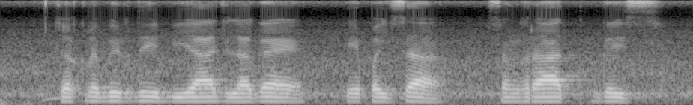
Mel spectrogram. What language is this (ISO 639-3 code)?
hne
